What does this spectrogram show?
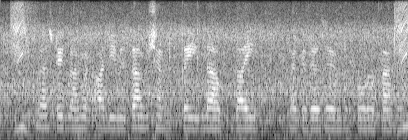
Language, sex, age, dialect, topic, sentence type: Hindi, female, 31-35, Kanauji Braj Bhasha, banking, statement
